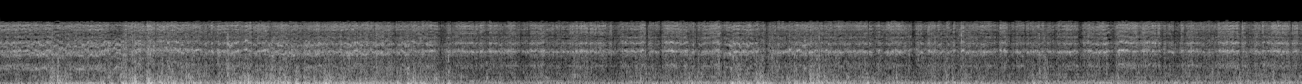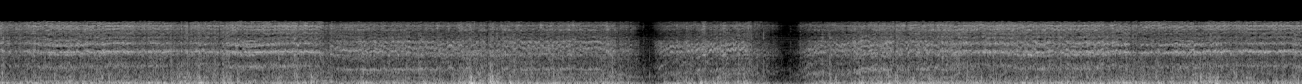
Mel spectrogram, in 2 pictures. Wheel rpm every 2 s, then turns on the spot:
220, 220, 230, 230, 230, 230, 230, 230, 180, 130, 110, 210, 220.
none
